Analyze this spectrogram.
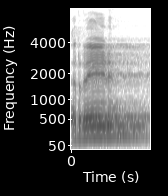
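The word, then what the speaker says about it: read: रीड त्याचं तिसरं रूप रेड बघा स्पेलिंग सेम आहे उच्चार वेगळा असतो रीड रेड आणि रेड क्रियापदाचं वाचन अशा प्रकारे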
